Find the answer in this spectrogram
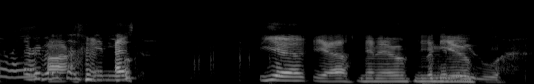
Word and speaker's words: Nimue: Lady Gwen and Nimway of Avalon, which no one would ever pronounce Nimway that way looking at the way it's spelled because it's Welsh. Everybody. Yeah. Yeah. Nimu. Nimu.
